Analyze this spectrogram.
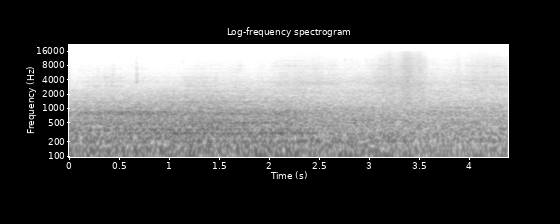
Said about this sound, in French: Ah, ça s'appelle, c'est une pompe attelée. C'est entraîné par courroie sur le moteur.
